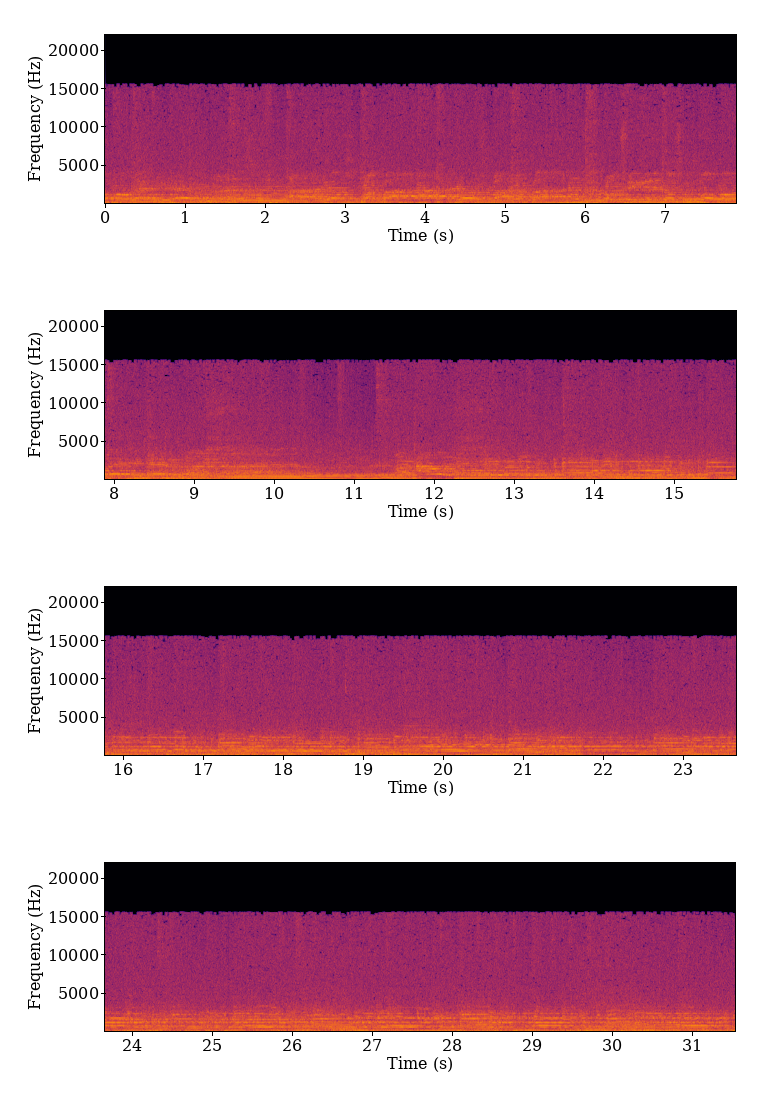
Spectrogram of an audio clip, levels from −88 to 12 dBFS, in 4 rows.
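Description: Low bit depth without dither runs throughout: gritty distortion tracks the sound, roughly 10 dB beneath it, likely from undithered rounding that fits a 4-bit depth.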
